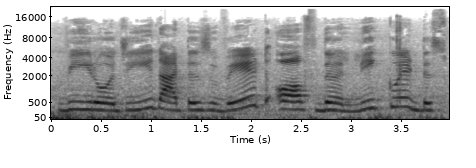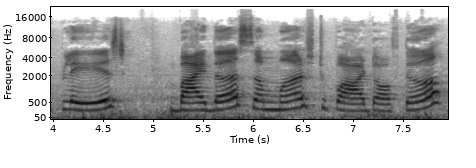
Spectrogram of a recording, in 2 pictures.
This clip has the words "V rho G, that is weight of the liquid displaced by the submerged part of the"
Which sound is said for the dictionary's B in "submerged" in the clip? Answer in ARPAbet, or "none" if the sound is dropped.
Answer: none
